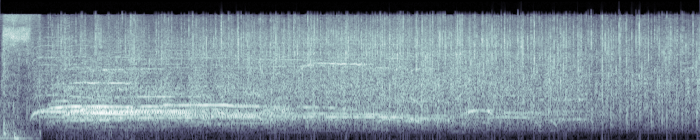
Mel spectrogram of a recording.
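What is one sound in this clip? A large crowd cheers and whistles loudly in a big hall.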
